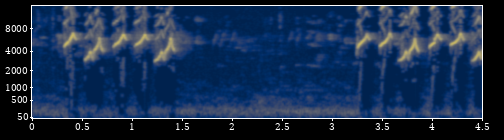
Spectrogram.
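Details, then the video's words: Great tit (gelatik batu, wingko type) in lively lure song: two bursts of fast, high, piercing chevron-shaped notes, about five and seven notes each, separated by a quiet gap with low background hum. "gelatik batu wingko gacor pancing bunyi pikat gacor"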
